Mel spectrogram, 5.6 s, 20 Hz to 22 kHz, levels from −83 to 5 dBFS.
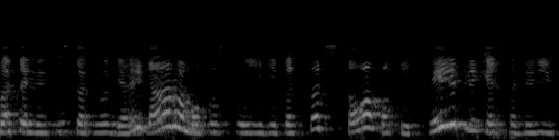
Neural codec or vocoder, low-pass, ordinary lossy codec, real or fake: codec, 44.1 kHz, 3.4 kbps, Pupu-Codec; 7.2 kHz; MP3, 24 kbps; fake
